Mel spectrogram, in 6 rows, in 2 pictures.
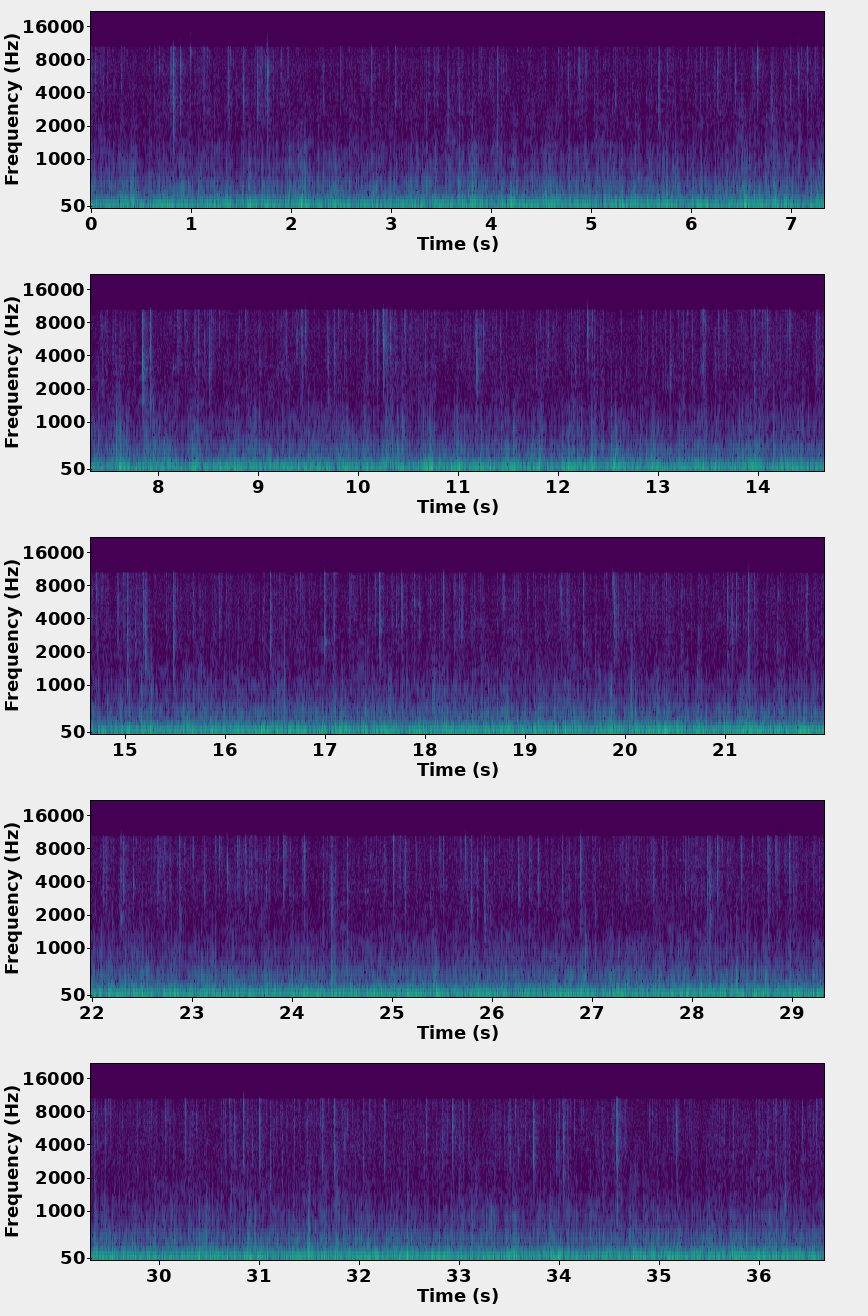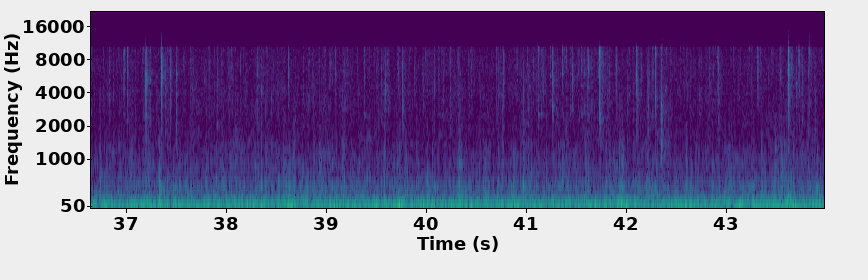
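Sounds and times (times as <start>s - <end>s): faint crackles and ticks: 0.0s - 43.9s
steady low rumbling noise: 0.0s - 43.9s.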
